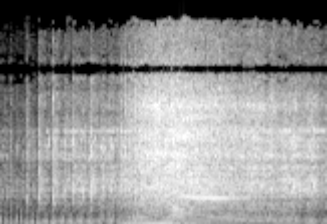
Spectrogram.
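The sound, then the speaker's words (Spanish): A person imitates a chainsaw using only whistling: a steady buzzing drone that swells into loud rising and falling revving tones midway, then settles back, continuous. “mira, yo ahora, te imito una motosierra, pero con puro silbido.”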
